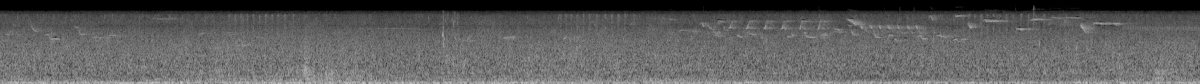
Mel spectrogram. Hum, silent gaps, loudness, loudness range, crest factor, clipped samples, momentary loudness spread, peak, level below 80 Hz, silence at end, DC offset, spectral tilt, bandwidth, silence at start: none; none; -20 LUFS; 2 LU; 16 dB; under 0.1%; 2 LU; -4 dBFS; -28 dBFS; 0 s; under 0.1%; -2.5 dB/octave; 15.5 kHz; 0 s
